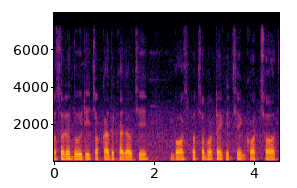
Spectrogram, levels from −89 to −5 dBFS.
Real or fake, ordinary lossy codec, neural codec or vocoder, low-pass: real; none; none; 7.2 kHz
